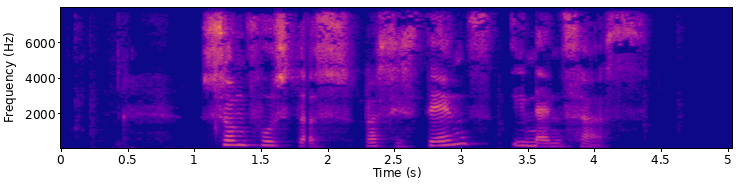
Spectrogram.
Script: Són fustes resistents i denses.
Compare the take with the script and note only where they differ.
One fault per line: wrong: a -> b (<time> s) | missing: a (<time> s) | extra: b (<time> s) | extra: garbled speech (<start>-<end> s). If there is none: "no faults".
no faults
